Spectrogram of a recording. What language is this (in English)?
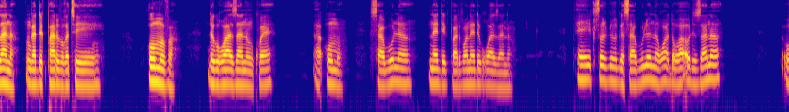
Dghwede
